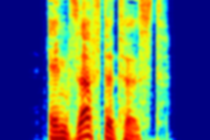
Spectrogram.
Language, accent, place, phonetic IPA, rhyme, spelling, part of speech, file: German, Germany, Berlin, [ɛntˈzaftətəst], -aftətəst, entsaftetest, verb, De-entsaftetest.ogg
- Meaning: inflection of entsaften: 1. second-person singular preterite 2. second-person singular subjunctive II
